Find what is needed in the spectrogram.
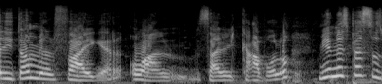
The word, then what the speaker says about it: Hilfiger: ha mantenuto il suono duro della lettera G, che si pronuncia come se fosse seguita dalla lettera H, Hilfiger.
